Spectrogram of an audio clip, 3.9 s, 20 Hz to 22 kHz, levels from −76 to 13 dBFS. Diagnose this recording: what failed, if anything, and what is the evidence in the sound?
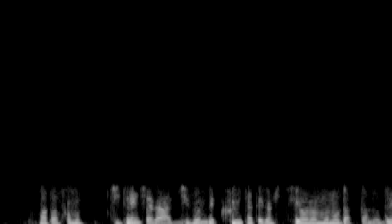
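Tandem speech coding, a fault in the codec stage where the call crosses network borders, runs through the whole clip. The speech is rough, muffled and warbly throughout, with nothing above 3.6 kHz. That degradation is heavier than one narrowband coder produces and fits about three low-rate speech codecs in a row, each re-encoding the previous one's output. A single low-bitrate codec would give the same band limit but not this stacked roughness and warble.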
